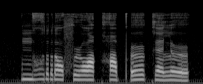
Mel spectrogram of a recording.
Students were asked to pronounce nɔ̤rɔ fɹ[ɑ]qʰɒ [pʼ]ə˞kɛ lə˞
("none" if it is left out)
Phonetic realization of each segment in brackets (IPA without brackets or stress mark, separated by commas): ɔ, pʼ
